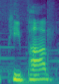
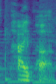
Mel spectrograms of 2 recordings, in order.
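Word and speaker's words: PiPop: I didn't catch the logo that has the little pie symbol in it, so it's Pie Pop, not Peepop, it's Pie Pop.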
